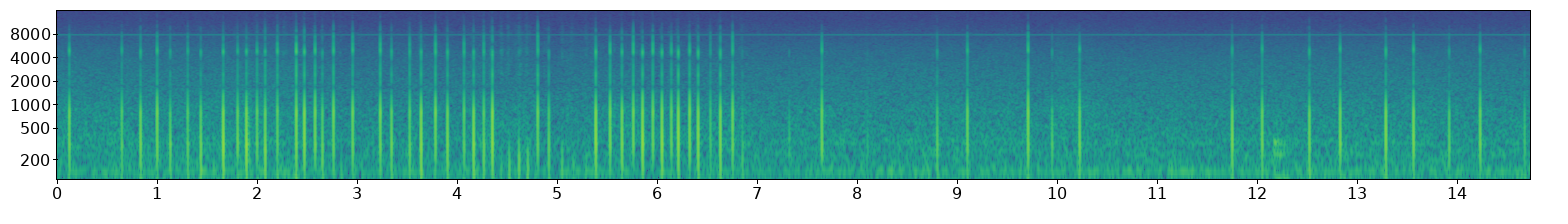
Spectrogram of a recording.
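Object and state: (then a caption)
Small polished stone. A small, solid, dark polished tumbled stone is held close and tapped and scratched with fingernails, making sharp, very short clicks over a steady low hum and faint hiss. The clicks come in a quick, dense run for about the first seven seconds, then thin out to scattered single taps.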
